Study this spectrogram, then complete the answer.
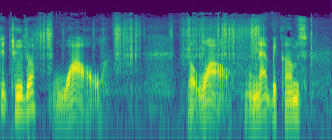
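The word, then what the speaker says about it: واو: The wow. And that becomes, wow is pronounced oo, so that would be shoe.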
